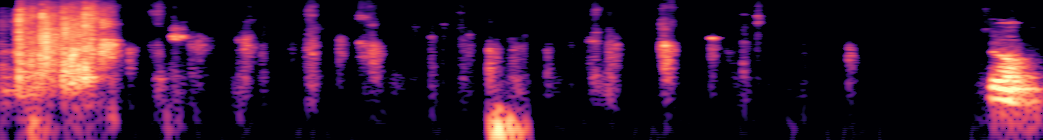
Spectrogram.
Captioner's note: applause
